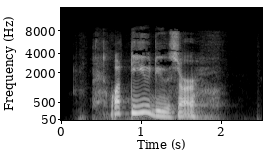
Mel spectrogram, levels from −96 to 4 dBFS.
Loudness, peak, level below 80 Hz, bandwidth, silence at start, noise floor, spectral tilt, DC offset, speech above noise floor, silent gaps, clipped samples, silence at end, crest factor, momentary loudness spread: -22 LUFS; -4 dBFS; -48 dBFS; 8.2 kHz; 0.4 s; -67 dBFS; -6.5 dB/octave; under 0.1%; 46 dB; none; under 0.1%; 0.6 s; 20 dB; 15 LU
